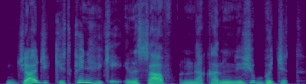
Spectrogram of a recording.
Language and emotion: Kashmiri, angry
